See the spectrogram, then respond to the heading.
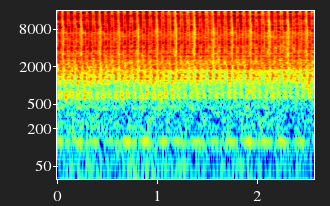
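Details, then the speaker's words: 2014 Ford F-150 3.5 EcoBoost: uneven stumbling idle with skipped beats; cylinder 6 still not working right, coil to be checked. "Un poquitito de cambio, pero vamos a chequear. Todavía sigue el número seis, no trabajando bien."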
